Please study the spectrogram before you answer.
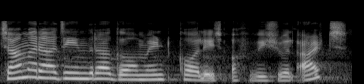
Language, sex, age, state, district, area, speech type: Sanskrit, female, 18-30, Karnataka, Udupi, urban, spontaneous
